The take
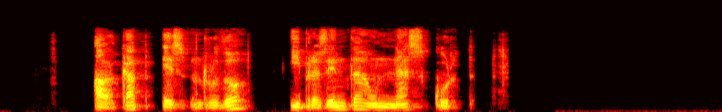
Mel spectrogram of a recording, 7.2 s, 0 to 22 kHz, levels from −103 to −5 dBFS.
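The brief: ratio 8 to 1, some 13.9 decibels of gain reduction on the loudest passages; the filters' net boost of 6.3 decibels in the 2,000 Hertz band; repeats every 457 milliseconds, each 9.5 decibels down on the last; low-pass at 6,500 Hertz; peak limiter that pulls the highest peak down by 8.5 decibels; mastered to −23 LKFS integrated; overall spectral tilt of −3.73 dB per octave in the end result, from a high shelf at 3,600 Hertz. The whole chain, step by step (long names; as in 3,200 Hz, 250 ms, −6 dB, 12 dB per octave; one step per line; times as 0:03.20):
low-pass filter 6,500 Hz
parametric band 2,000 Hz +7.5 dB
high-shelf EQ 3,600 Hz +3 dB
downward compressor 8 to 1, threshold −33 dBFS
brickwall limiter −27.5 dBFS
repeating echo 457 ms, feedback 33%, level −9.5 dB
level +16.5 dB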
